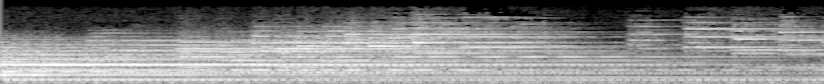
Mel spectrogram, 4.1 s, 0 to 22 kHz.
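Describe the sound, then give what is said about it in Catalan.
A loud, sustained clamor of church bells ringing together as the whole village celebrates a princess's 17th birthday, their overlapping tones and shimmering overtones filling the air continuously, fading slightly toward the end with no voices present. “Què és aquest rebombori de campanes?”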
